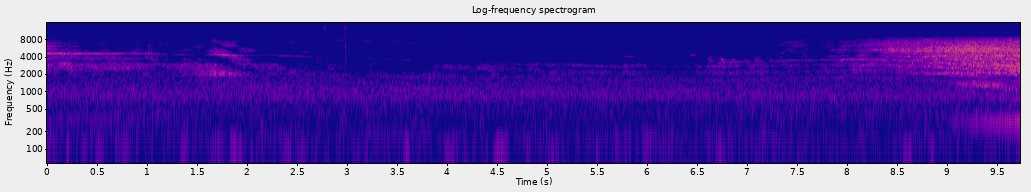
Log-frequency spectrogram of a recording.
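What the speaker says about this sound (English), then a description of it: "kick this RC airplane around" An E-Flite Cirrus SR-22T radio-controlled model plane flies in gusty wind, its steady electric motor drone running throughout at moderate distance, with a few faint bird chirps and a rising whoosh of wind near the end.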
